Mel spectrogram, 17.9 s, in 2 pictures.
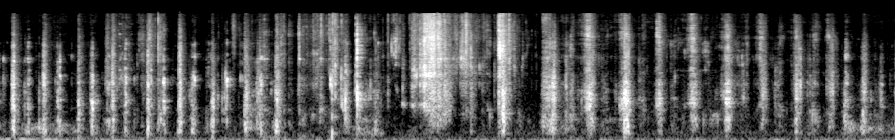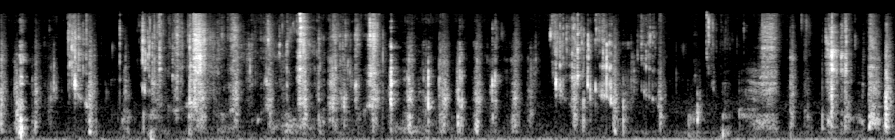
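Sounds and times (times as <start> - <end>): chewing crispy fried food: 0.0 - 17.9.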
